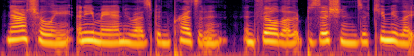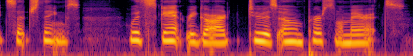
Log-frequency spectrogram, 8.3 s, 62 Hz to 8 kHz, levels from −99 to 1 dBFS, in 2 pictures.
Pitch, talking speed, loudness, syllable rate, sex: 220 Hz, 160 wpm, -17 LUFS, 5.4 syllables/s, female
